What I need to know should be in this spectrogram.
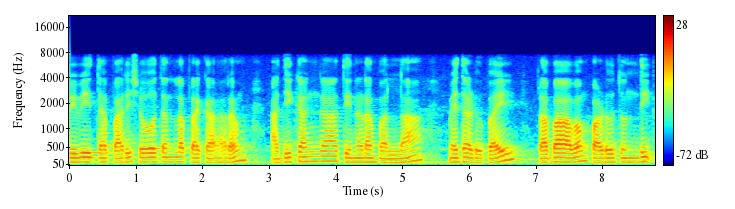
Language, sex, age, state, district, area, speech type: Telugu, male, 18-30, Telangana, Mahabubabad, urban, spontaneous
